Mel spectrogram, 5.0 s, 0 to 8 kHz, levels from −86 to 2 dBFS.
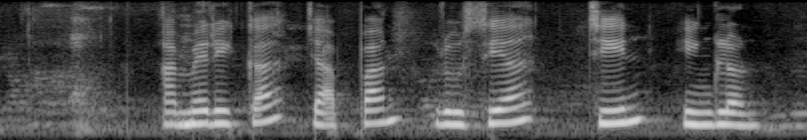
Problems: background conversations at intervals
